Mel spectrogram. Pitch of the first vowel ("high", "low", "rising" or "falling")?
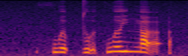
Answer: low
